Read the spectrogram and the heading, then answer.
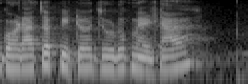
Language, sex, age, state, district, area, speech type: Goan Konkani, female, 45-60, Goa, Canacona, rural, read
